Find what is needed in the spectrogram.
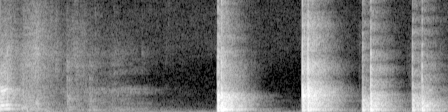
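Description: Plastic ping-pong balls dropped onto a table and bouncing: from about a second in, a run of sharp, light clicks that come closer and closer together.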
